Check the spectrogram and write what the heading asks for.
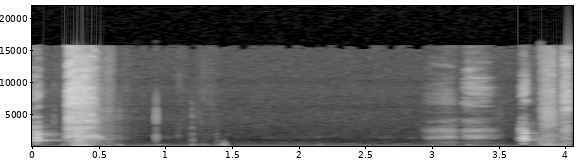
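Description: A girl sneezing, with two short, loud bursts, one about half a second in and one near the end. The second follows a brief breathy intake.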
